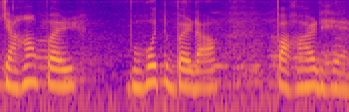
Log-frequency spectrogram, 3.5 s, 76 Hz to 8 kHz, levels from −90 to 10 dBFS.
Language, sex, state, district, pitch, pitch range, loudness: Hindi, female, Haryana, Rohtak, 230 Hz, 215-250 Hz, -16 LUFS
